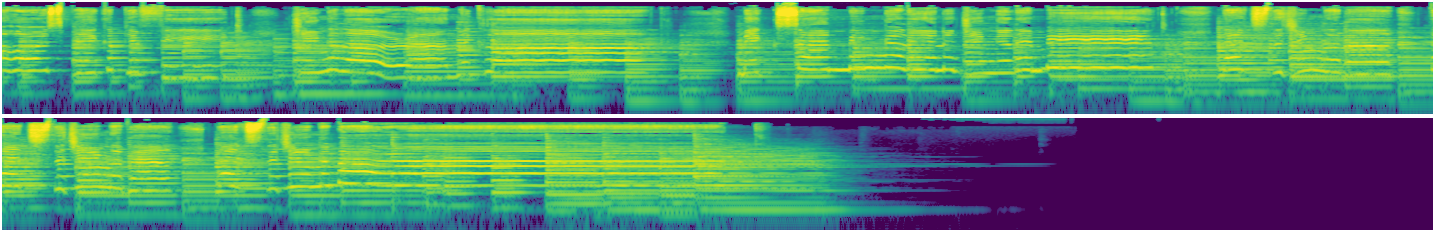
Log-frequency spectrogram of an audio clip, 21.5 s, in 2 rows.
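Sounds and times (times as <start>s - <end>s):
person singing a Christmas pop song: 0.0s - 16.4s.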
